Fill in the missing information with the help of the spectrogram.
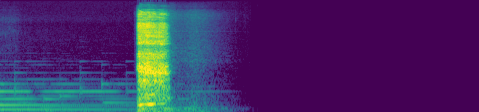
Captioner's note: ROSE gasps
